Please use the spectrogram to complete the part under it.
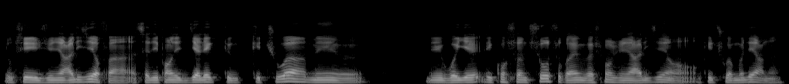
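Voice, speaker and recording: Gravelly man rambling in a casual monologue. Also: lowish voice, steady tone, brisk, no room sound, highs cut off. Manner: rambling, many fillers and restarts, frequent coughs. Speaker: channel host.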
